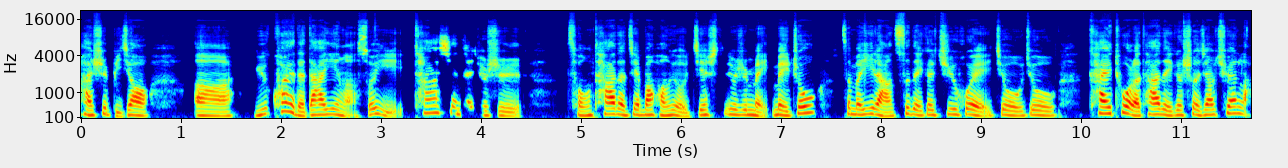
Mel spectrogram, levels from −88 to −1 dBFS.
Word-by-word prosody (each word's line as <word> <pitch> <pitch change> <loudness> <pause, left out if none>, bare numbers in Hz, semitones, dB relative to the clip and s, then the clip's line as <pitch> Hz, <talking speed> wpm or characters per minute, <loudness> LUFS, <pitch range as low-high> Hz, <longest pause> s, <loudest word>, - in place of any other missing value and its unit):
还 - - +2
是 185 +6 -2
比 140 -9 -7
较， 160 +1 +4 0.4
呃， 150 -2 +1 0.2
愉 175 +5 -3
快 300 +6 +1
地 150 - +1
答 180 +2 +3
应 195 -2 -3
了。 - - -6
所 195 +9 -2
以 155 -9 -7
他 250 +1 -2
现 250 -1 -2
在 - - -10 0.2
就 165 - -5
是 150 -4 -5 0.4
从 165 +1 -1
他 210 +2 +5
的 190 - +4
这 185 +3 -1
帮 180 0 +5
朋 170 -1 0
友 160 -6 -1
结 180 +8 -2
识 180 - -6
就 195 -2 -4
是 180 - -3
每 165 -6 0
每 180 -2 +2
周 245 - +3 0.2
这 220 - -5
么 190 -3 +1
1-2 190 -9 +2
次 225 +8 -2
的 185 -4 0
一 - - -5
个 180 +1 -2
聚 195 +4 -5
会 185 -3 +1
就 165 -3 -1
就 165 -2 -2 0.3
开 230 -2 +5
拓 245 0 +4
了 - - +7
他 200 +4 +4
的 185 - 0
一 - - -2
个 175 +1 -1
社 180 +2 -2
交 185 +1 +2
圈 240 +5 +1
了。 230 - -4
180 Hz, 270 characters per minute, -20 LUFS, 160-205 Hz, 0.4 s, 了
